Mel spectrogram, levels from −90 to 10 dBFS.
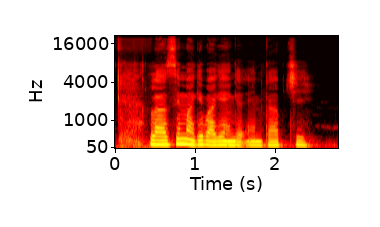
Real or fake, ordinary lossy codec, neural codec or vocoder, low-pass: fake; none; vocoder, 44.1 kHz, 128 mel bands every 512 samples, BigVGAN v2; 19.8 kHz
